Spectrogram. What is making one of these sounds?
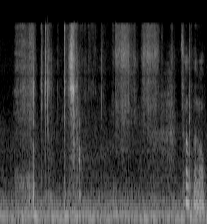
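Paper slides across a cutting mat.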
